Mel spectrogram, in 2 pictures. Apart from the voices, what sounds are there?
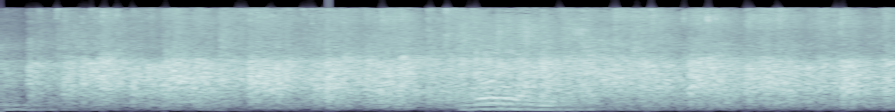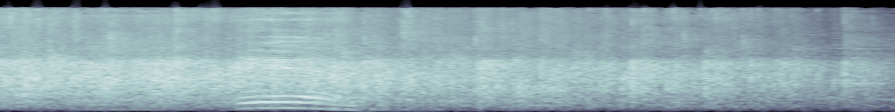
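audience applause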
